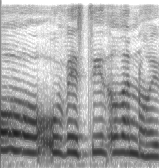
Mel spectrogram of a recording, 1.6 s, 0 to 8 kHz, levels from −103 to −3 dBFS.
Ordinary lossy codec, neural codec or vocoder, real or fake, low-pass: none; vocoder, 22.05 kHz, 80 mel bands, Vocos; fake; 7.2 kHz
